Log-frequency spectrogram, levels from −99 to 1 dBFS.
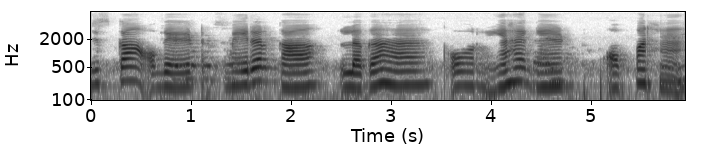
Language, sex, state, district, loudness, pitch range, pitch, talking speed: Hindi, female, Punjab, Fazilka, -17 LUFS, 190-225 Hz, 200 Hz, 120 wpm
